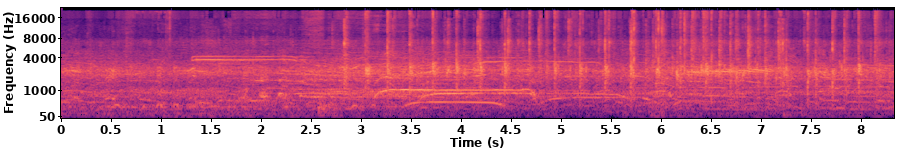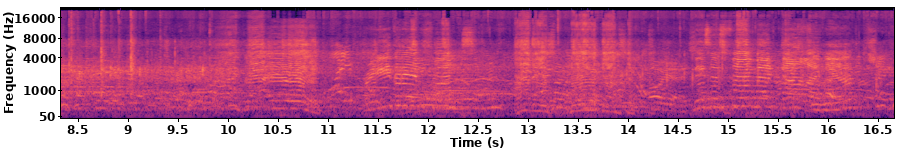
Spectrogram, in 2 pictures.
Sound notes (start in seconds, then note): 1.2 whistle blows; 2.8 crowd applause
